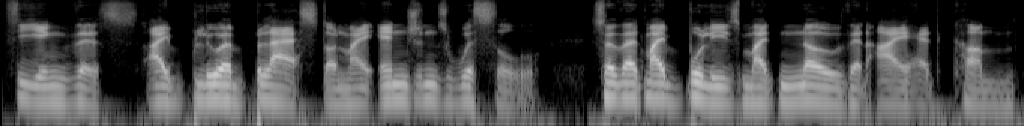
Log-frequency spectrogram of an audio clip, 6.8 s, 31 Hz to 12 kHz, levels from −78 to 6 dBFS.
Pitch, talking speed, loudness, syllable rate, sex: 95 Hz, 175 wpm, -22 LUFS, 3.8 syllables/s, male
